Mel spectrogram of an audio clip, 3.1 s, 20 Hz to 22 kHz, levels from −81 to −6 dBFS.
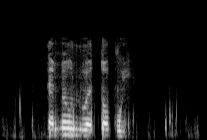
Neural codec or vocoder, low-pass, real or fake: none; 7.2 kHz; real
